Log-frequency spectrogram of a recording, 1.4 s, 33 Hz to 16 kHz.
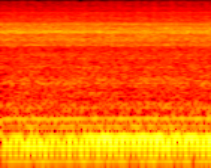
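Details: Holden Commodore V6 in a CF Bedford van idling after maintenance (new coil pack, leads, plugs, fuel injectors, fuel pump, fuel regulator); steady, even idle with smooth low beat, no misses, knocks or ticks, healthy and settled.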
